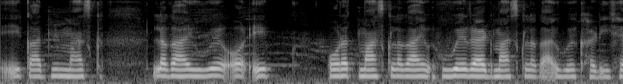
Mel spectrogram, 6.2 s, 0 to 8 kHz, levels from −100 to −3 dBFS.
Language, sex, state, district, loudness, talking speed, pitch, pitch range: Hindi, female, Bihar, Gopalganj, -35 LUFS, 165 wpm, 190 Hz, 185-200 Hz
